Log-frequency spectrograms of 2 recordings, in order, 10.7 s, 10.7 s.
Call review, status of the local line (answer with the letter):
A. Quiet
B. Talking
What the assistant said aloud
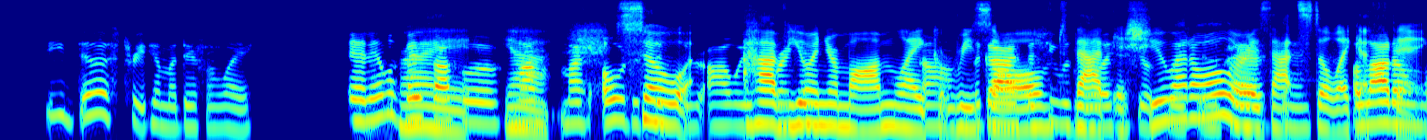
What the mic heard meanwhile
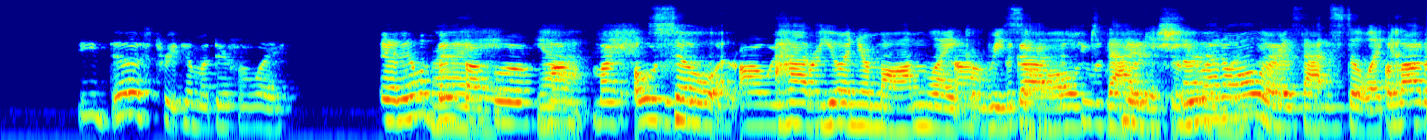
B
